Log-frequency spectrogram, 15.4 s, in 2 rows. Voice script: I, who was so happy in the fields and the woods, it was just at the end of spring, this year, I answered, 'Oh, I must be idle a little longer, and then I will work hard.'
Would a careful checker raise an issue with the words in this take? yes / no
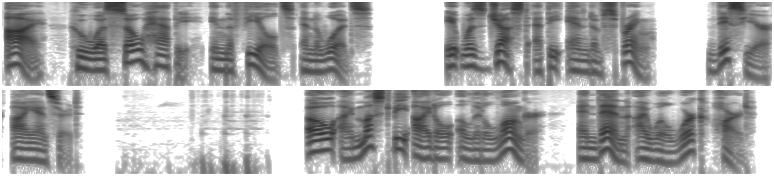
no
